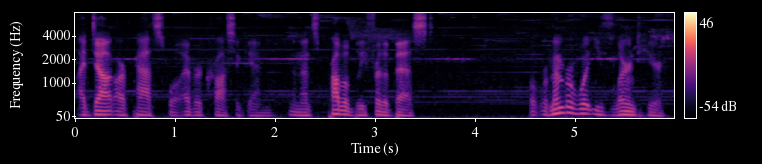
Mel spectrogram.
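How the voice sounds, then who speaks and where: A man playing a composed, enigmatic lordly scholar in a fantasy audio drama, speaking in a measured, formal way. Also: low voice, faint music behind, natural voice. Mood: wistful.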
